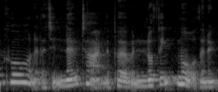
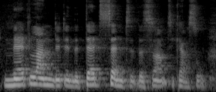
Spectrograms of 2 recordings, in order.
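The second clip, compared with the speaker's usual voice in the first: usual speaking voice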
